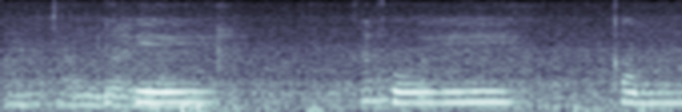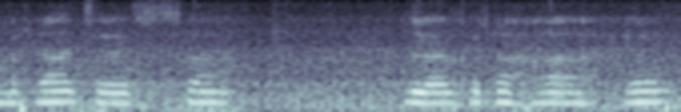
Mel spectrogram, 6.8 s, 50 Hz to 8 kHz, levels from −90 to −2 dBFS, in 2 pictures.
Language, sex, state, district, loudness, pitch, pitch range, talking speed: Hindi, female, Chhattisgarh, Raipur, -18 LUFS, 235 Hz, 230-245 Hz, 60 wpm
